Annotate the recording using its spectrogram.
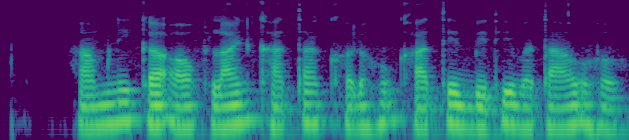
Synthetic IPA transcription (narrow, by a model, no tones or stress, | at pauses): hɐmnikaʔɔːpʰlaːɪnkʰaːt̪akʰɔlɦõkʰaːt̪iɾbʱɪd̪ʱibɐt̪aːõɦoː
